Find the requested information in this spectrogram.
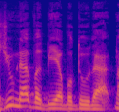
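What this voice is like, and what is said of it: Put-on Filipino accent. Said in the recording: “It was a great accent, though... it was not good.”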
